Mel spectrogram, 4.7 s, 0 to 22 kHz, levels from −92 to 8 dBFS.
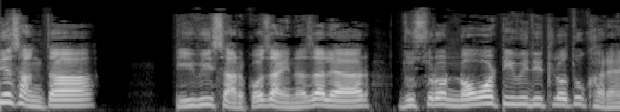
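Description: Transcoding between lossy codecs runs from start to finish of the speech. Nothing is heard above 16.5 kHz, and two distinct layers of coding damage sit on top of each other. The likely cause is an MP3 encode at around 64 kbit/s later re-encoded to WMA at around 96 kbit/s. The second encoder has spent its bits reproducing the first encoder's artefacts while adding its own, so both sets of artefacts are heard together.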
